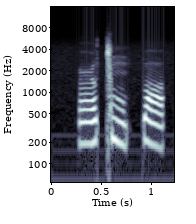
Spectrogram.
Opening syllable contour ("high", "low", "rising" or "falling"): rising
